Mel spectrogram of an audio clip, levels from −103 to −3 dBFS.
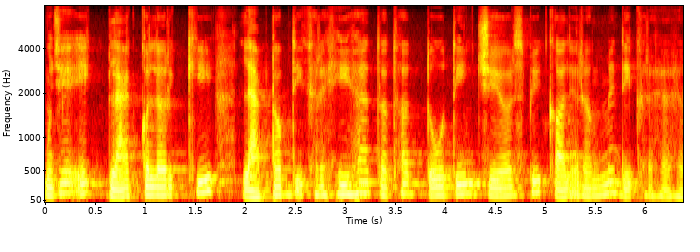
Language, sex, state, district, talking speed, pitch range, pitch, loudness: Hindi, male, Delhi, New Delhi, 180 wpm, 120-155 Hz, 130 Hz, -19 LUFS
